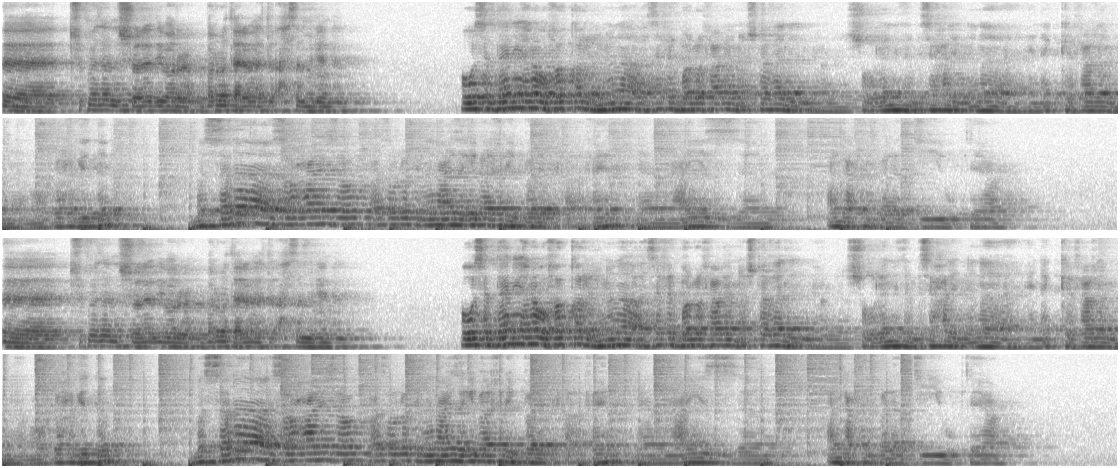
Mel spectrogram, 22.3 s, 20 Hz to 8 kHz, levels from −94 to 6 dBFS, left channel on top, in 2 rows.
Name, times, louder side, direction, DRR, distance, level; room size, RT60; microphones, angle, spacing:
voice 1, 0.0-3.4, left 1 dB, 50° left, 4 dB, 3.1 m, -26 dB
voice 2, 4.6-12.3 13.1-18.8 19.4-21.2, right 1 dB, 40° right, 7 dB, 4.2 m, -26 dB
sound 1, 11.2-20.3, right 1 dB, 65° right, 1.7 m, -34 dB
26.5 x 23.0 x 7.5 m, 1.1 s
head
